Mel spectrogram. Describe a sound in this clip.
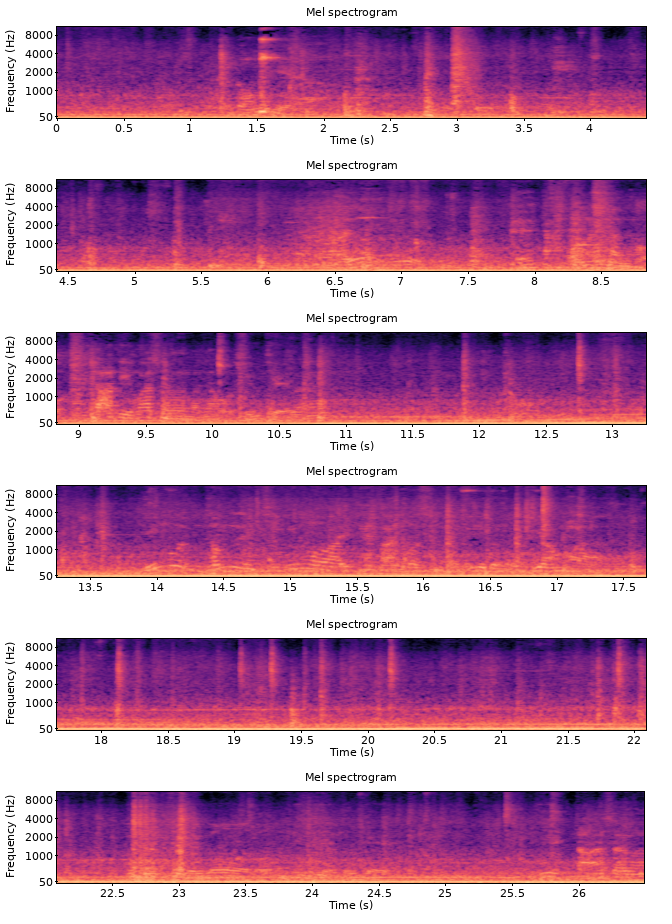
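A bus engine rumbles low and steady, growing louder as the bus pulls away.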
